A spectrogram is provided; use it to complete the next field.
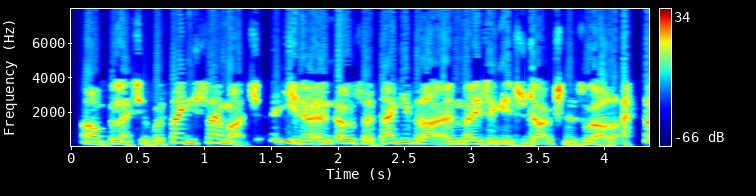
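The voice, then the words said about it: Distinctive appealing accent. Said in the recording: “that incredible voice ... with your accent, you could sell anything ... in your accent”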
